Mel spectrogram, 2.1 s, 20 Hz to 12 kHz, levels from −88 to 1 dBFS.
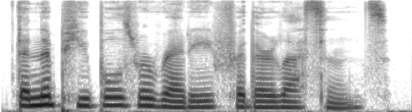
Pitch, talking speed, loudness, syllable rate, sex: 195 Hz, 235 wpm, -19 LUFS, 6.6 syllables/s, female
